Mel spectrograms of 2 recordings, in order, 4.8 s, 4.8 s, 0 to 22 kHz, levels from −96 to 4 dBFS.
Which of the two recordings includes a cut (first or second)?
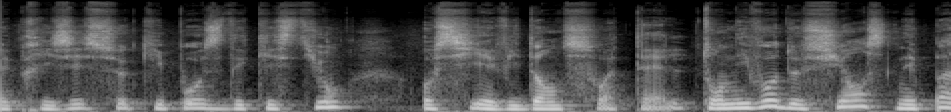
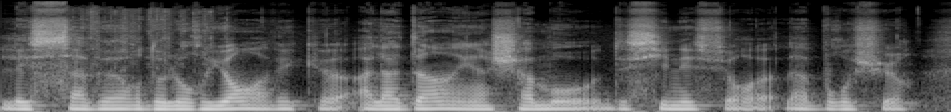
first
